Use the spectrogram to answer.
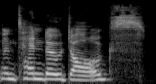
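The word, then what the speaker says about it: Nintendogs: Crossing I played well I guess he'd pronounce it Nintendo dogs you basically write it nintend dogs because they were being clever um but yeah I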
